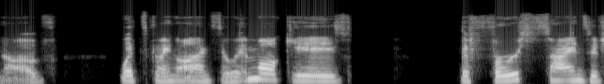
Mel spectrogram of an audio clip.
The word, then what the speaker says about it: Imbolc: Imbolc, and that's spelled Imbolc, or also traditional, it's Imbolg, Imbolc, but it's pronounced Imbolc.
